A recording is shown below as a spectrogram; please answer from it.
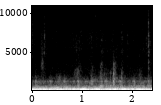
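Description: Sailboat's inboard engine running steadily under way, a low, even drone with a steady hum.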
